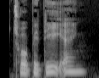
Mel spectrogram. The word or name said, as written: TORPEDERING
